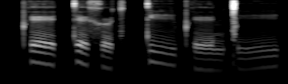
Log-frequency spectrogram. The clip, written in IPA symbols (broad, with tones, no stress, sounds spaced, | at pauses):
pʰ eː˦˨ tː e˦˨ x ø˨˩ t͡s tː iː˦˨ pʰ eː˨˩ n ǀ iː˨˦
